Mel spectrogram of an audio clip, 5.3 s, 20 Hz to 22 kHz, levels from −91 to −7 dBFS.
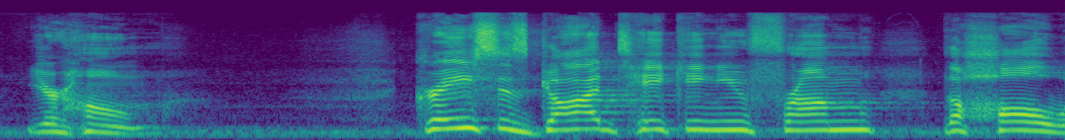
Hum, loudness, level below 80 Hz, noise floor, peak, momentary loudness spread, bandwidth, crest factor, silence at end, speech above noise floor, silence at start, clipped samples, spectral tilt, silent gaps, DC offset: none; -21 LUFS; -72 dBFS; -51 dBFS; -4 dBFS; 11 LU; 16 kHz; 18 dB; 0 s; 30 dB; 0.15 s; under 0.1%; -2.5 dB/octave; none; under 0.1%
